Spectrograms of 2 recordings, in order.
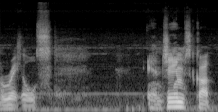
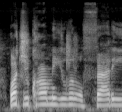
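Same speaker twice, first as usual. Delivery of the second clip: snapping back; 10 semitones higher, faster than usual. Acted. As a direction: fire the insult straight back. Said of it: "he snapped Tyler".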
